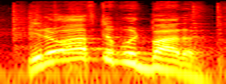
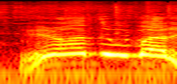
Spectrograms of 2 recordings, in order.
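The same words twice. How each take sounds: First: Said in the usual way. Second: Much higher, playful sing-song; high teasing echo of the same line; squeaky high repeat. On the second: Shown as a demonstration. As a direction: jump way up high to tease. Repeats reassurance to viewers.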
